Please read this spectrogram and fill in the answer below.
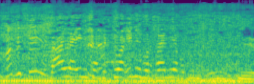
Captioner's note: indonesian dialogue continues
